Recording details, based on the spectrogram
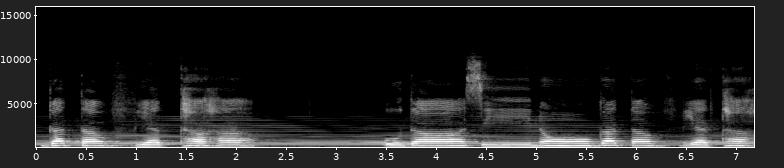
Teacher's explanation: తా మీద ఆఘాత చివరిలో మహాప్రాణాక్షము థ. గతవ్యథః గతవ్యథః కాదు, అల్పప్రాణతో గతవ్యథః అని కూడా కాదు.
